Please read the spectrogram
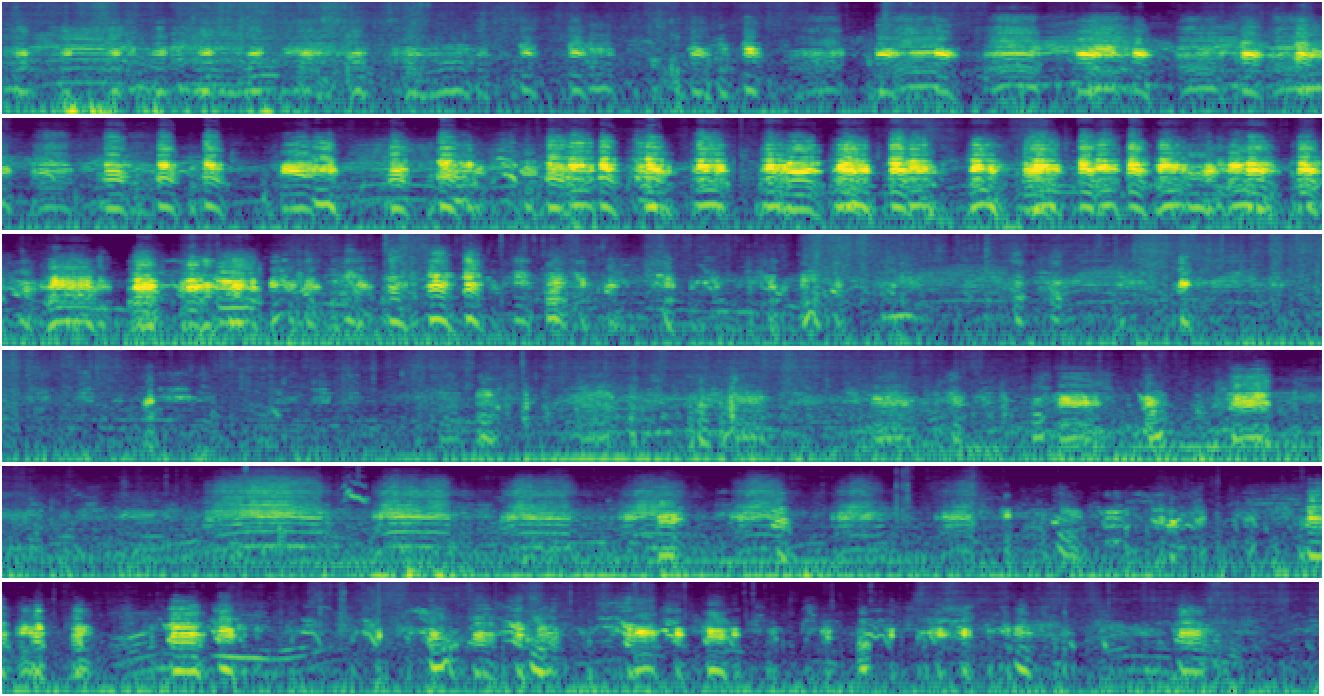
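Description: A flock of domestic ducks quacking in a dense, rapid chorus as they crowd in to be fed bread, loudest in the first dozen seconds and again in bursts near the end.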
